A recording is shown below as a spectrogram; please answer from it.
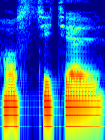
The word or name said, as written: hostiteľ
